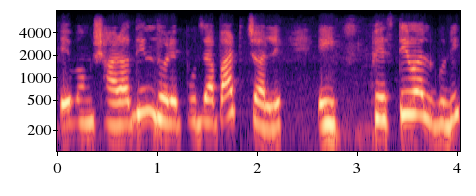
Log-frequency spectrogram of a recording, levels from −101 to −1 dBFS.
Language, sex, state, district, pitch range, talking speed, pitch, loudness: Bengali, female, West Bengal, Jhargram, 235-300 Hz, 120 wpm, 255 Hz, -14 LUFS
